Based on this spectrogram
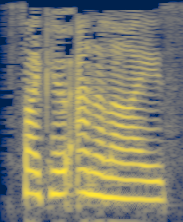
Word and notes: psychoanalyze: {,saıkəʋ'ænə,laız}

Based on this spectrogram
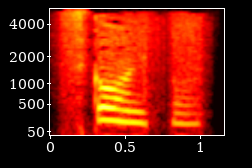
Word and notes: scornful: ‘skɔ:rnfəl

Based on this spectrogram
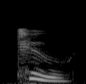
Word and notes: too: tu:

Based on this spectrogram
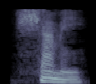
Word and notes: chamois: ‘ʃæmı, ʃæm’wɑ:

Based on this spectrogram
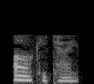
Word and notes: archetype: ‘ɑ:rkı,taıp

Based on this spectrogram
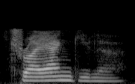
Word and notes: triangular: traı’æŋgjələr

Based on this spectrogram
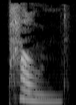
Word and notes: pound: paʋnd

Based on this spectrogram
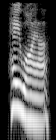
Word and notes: haywire: ‘heı,waıər

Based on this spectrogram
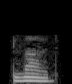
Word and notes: blood: blʌd

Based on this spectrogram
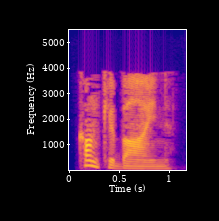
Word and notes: concubine: ‘kɒŋkjə,baın

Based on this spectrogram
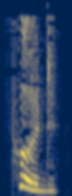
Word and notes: pud: {pʌd}

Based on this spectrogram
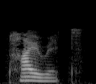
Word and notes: pirate: ‘paıræt

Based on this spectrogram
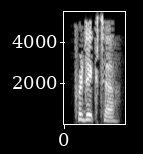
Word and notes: predictor: prı’dıktər

